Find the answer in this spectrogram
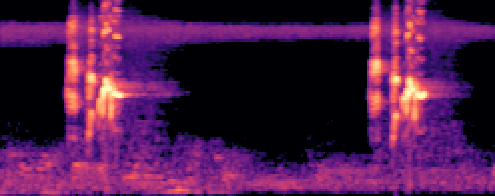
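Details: Sooty-headed bulbul in energetic song for luring other birds: two crisp phrases of fast chattering notes ending in a bright whistle, about two and a half seconds apart, with near silence between.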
